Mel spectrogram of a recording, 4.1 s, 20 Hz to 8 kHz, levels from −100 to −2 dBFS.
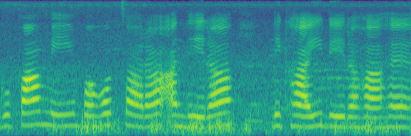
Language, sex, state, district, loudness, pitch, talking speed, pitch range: Hindi, female, Haryana, Charkhi Dadri, -17 LUFS, 240 Hz, 130 wpm, 230-255 Hz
